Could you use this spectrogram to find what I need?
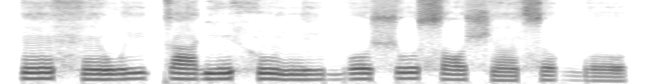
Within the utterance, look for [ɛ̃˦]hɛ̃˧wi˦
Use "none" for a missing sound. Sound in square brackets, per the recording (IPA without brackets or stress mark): ɛ̃˦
